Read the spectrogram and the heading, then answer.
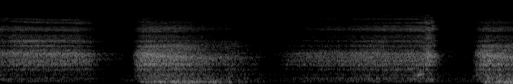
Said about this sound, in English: I want you to breathe. I want you to feel yourself breathe. You ready?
